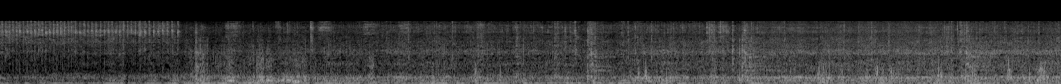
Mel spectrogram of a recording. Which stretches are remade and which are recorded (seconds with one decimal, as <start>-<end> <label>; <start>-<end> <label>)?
0.0-0.7 recorded; 0.7-1.4 remade; 1.4-7.6 recorded; 7.6-9.4 remade; 9.4-10.6 recorded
